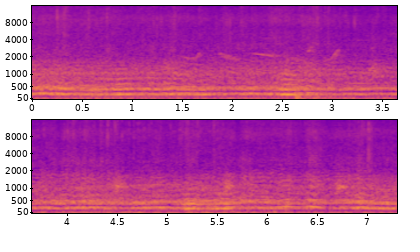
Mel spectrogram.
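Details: Buzzing of honey bees flying at the entrance of a beehive: a loud, steady low drone with a warbling layer above it, swelling and fading slightly as single bees pass close, faint bird chirps behind.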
